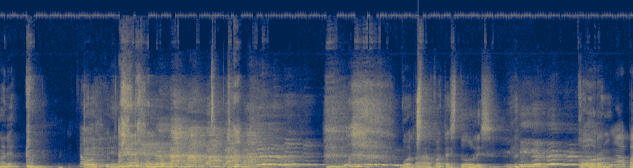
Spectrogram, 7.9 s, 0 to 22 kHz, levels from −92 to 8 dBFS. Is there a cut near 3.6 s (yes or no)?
no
